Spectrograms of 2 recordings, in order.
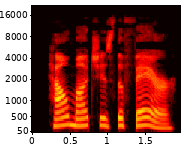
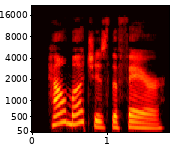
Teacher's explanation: The stress is on how much and fair.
